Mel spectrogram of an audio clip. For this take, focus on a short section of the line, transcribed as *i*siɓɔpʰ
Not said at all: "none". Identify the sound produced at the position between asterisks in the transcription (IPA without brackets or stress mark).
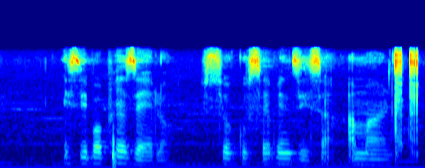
i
